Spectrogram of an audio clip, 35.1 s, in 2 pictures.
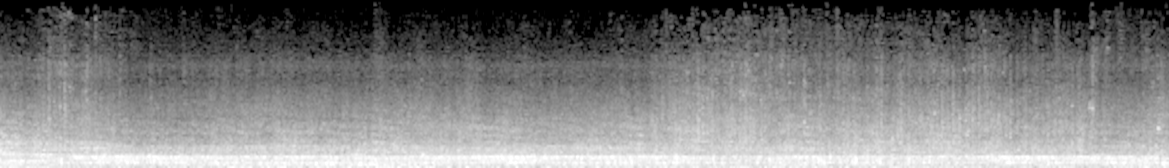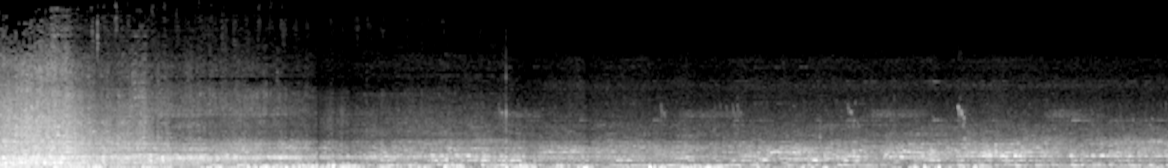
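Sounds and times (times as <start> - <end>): train wheels on rails clattering: 0.0 - 20.3.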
